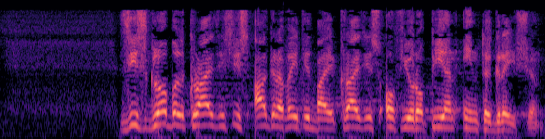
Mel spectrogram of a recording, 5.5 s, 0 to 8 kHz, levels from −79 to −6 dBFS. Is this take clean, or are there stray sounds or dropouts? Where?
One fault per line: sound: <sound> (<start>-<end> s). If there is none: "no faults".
no faults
